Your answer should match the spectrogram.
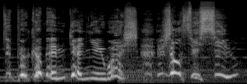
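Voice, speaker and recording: A performer playing an eager, loyal male wild boar in a children's cartoon, excitable and encouraging. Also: very high voice, measured pace, full character voice. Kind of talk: French children's cartoon voice acting. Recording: cartoon music under the voice.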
